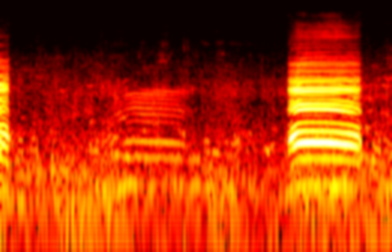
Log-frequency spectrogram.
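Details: Sheep bleating: a quieter, drawn-out, steady-pitched bleat lasting about a second, a pause, then a much louder, harsh, rich bleat of similar length near the end, over a constant low background hiss.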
